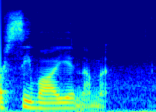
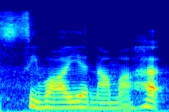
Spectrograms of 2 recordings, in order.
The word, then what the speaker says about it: Sivaya Nama: they are pronouncing it, they are saying it as Sivaya Namaha. But that is not the right pronunciation.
